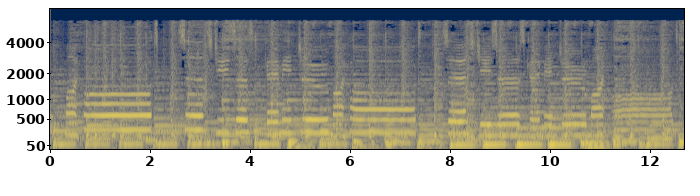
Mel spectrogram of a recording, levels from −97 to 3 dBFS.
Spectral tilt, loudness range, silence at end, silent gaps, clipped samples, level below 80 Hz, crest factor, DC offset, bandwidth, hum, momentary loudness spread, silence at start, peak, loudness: -6.5 dB/octave; 2 LU; 0 s; none; under 0.1%; -22 dBFS; 14 dB; under 0.1%; 6.6 kHz; none; 6 LU; 0 s; -2 dBFS; -16 LUFS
